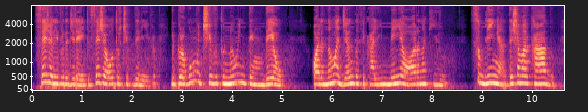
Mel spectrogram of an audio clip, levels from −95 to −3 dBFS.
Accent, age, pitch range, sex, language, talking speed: Brazilian, 20-39, 205-250 Hz, female, Portuguese, 150 wpm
